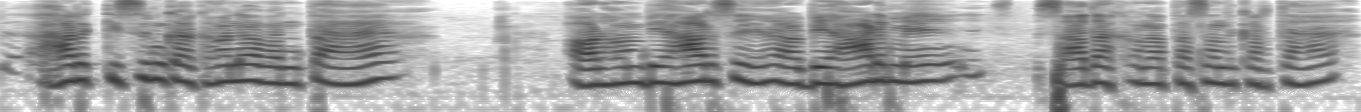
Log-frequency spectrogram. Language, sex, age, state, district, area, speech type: Urdu, female, 60+, Bihar, Khagaria, rural, spontaneous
